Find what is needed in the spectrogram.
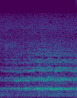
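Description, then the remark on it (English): A loud snoring sound that comes out as a steady, buzzing drone at a low-mid pitch, swelling slightly after a moment and holding evenly with no talk over it. “My, that boy snores loud.”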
